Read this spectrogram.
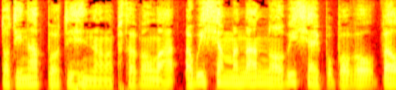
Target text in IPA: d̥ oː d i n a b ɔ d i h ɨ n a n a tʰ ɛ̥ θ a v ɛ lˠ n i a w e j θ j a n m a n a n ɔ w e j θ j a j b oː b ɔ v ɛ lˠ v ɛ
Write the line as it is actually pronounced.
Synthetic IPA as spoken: d̥ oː d i n a b ɔ d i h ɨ n a n a pʰ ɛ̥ θ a v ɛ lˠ n a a w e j θ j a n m a n a n ɔ w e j θ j a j b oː b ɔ v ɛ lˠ v ɛ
